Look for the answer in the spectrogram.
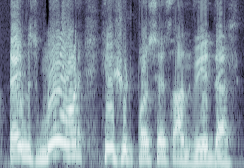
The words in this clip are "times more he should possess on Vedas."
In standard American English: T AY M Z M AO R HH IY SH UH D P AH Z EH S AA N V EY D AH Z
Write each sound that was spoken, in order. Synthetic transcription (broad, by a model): T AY M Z M AO R HH IY SH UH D P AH S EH S AA N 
